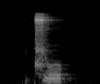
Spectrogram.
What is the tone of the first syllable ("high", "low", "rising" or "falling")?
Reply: falling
